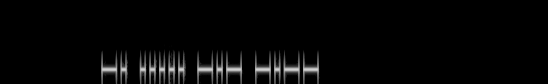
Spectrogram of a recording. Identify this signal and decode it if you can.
Morse code, heard as a keyed tone, about 25 wpm, 700 Hz. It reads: N5KY
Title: Easy Call Signs - 25wpm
